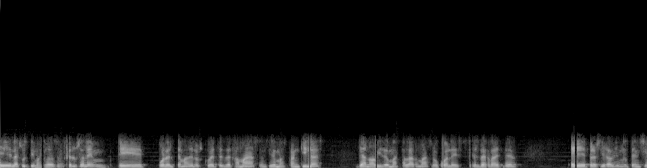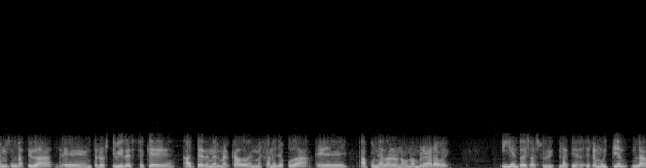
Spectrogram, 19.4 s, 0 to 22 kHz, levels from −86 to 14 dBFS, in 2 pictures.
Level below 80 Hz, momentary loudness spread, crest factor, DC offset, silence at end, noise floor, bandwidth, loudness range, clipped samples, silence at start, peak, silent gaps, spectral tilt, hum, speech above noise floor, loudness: -68 dBFS; 6 LU; 20 dB; under 0.1%; 0 s; -63 dBFS; 4.5 kHz; 2 LU; under 0.1%; 0 s; -2 dBFS; none; -4 dB/octave; none; 41 dB; -22 LUFS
